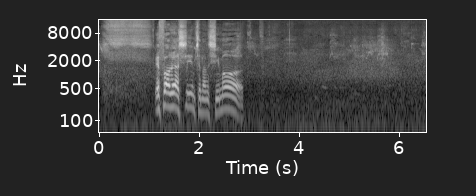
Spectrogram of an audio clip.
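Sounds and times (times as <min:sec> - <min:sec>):
steady low noise: 0:00.0 - 0:06.5
speech: 0:01.1 - 0:03.1
bird chirping: 0:02.0 - 0:06.5.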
